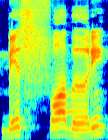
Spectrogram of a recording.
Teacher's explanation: صاد مشدد ہے، با کو صاد کے ساتھ ملا کے پڑھیں گے ، بالصبر، وتواصوا بالمرحمہ، بالمرحمہ وقف کریں گے، اولئک اصحاب المیمنہ،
